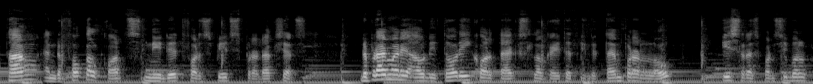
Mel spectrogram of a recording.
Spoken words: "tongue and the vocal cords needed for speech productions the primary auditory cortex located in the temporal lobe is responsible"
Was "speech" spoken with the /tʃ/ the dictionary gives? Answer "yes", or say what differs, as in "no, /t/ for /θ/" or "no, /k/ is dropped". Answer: no, /s/ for /tʃ/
